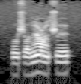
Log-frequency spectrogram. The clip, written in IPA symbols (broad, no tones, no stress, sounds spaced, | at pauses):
o ʃ ɔ ð ə̃ ʕ õ ʃ ʏ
